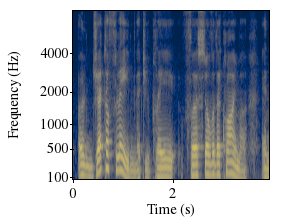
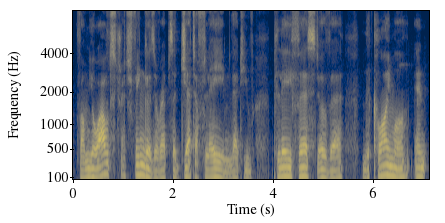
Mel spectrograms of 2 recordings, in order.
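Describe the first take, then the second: First: Said in the usual way. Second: Low, slightly evil storytelling voice; lightly sinister low read; evil narrator. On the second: Acted. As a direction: slip into a darker, lower narrator. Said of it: "God, I'm changing voices ... I guess I went evil".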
